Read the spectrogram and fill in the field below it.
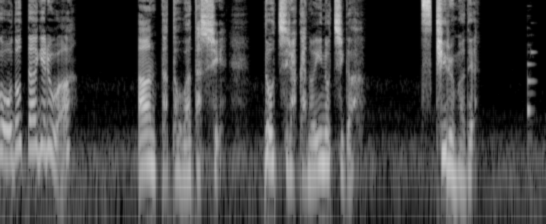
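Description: A woman speaks with a haughty, mocking tone, laughing between words.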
